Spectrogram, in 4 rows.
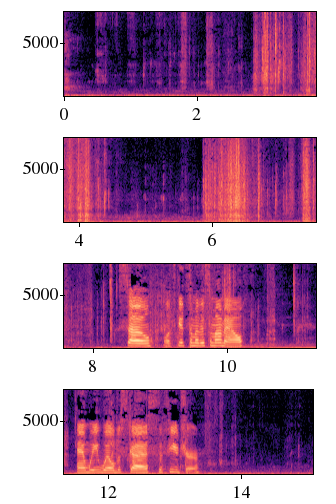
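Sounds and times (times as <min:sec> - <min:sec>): chewing fries with crunches: 0:00.0 - 0:07.3, 0:13.4 - 0:15.0.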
